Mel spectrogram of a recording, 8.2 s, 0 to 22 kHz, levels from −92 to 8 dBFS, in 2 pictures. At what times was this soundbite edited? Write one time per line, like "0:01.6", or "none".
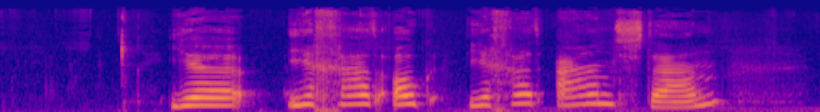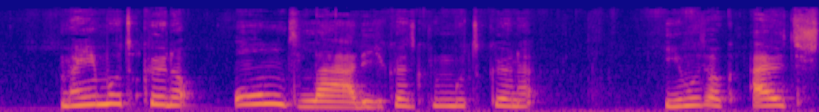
0:01.4
0:02.3
0:02.7
0:04.8
0:06.2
